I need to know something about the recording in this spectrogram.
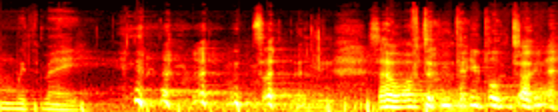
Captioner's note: laughing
